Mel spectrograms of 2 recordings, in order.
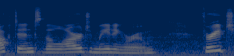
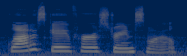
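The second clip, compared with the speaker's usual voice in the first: usual speaking voice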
